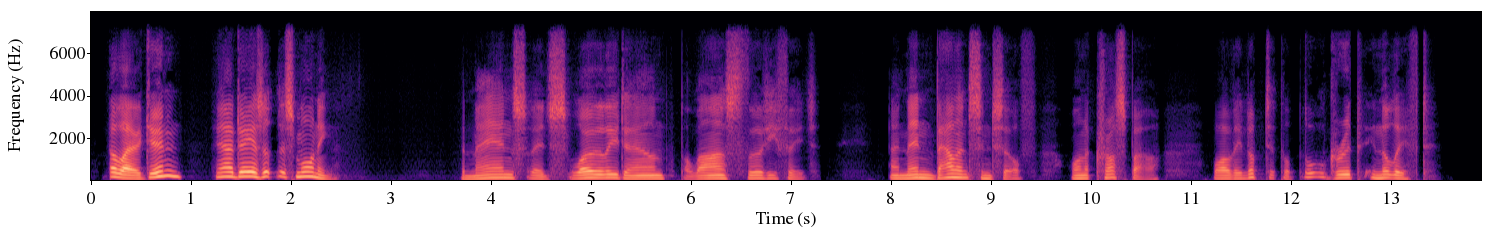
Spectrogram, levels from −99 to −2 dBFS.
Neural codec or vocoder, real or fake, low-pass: codec, 16 kHz, 0.5 kbps, FunCodec, trained on LibriTTS, 25 frames a second; fake; 7.2 kHz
